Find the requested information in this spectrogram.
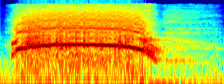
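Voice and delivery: shrill startled shriek; high scream. Real, not acted. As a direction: scream in real fright. Startled by game event.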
